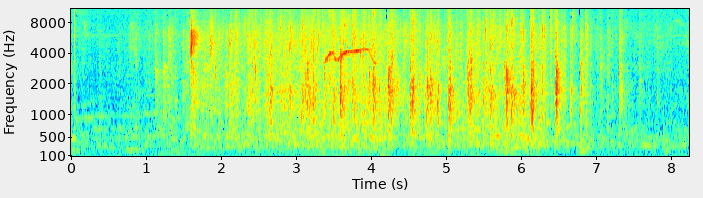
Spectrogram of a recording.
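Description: Audience applause that starts about a second and a half in, grows, and fades out near the end. A single short high whistle cuts through it midway.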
